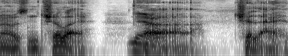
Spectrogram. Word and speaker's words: Chile: Chile, that's how they say it. They told me to put a lot of emphasis on the E, but they they they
